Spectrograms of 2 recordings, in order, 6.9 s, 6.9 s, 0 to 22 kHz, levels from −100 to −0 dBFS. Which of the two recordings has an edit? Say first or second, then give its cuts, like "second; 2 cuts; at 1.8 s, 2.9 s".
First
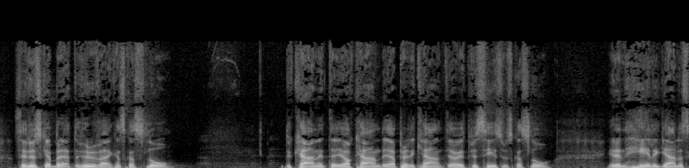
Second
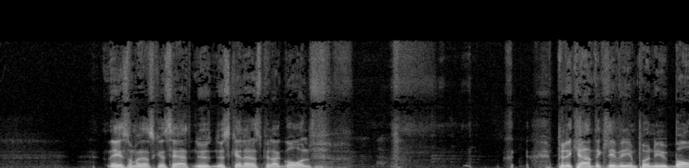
second; 1 cut; at 1.9 s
